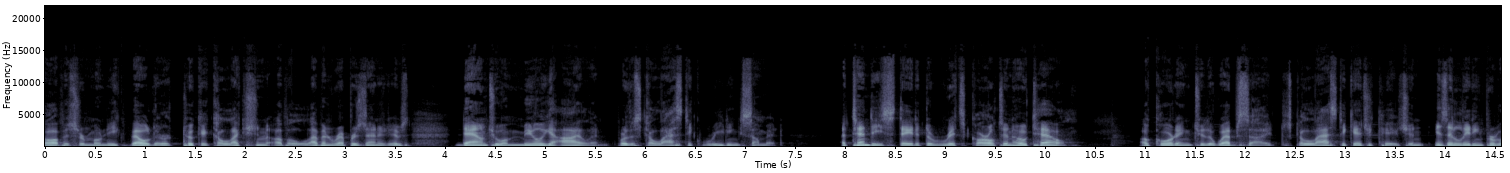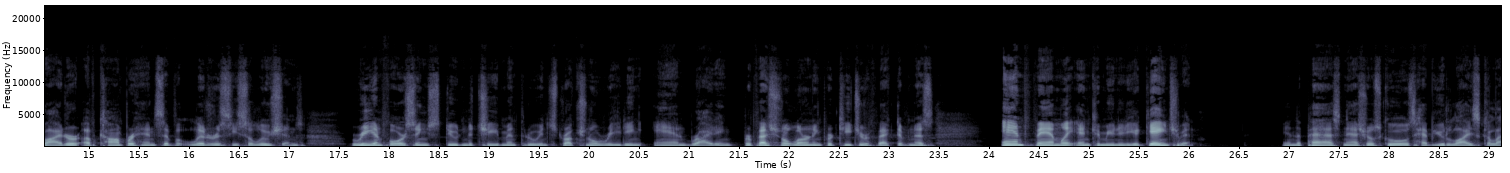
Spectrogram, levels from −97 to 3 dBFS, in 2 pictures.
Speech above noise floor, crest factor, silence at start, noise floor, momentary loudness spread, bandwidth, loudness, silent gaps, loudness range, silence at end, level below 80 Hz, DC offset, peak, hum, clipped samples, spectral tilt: over 54 dB; 24 dB; 0 s; under -90 dBFS; 10 LU; 14.5 kHz; -36 LUFS; none; 4 LU; 0 s; -62 dBFS; under 0.1%; -12 dBFS; none; under 0.1%; -6 dB/octave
